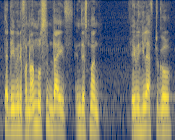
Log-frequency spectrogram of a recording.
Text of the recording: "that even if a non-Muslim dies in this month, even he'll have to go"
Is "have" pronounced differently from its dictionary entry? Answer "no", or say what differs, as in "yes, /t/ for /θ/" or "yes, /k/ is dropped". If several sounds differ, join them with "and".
yes, /f/ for /v/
